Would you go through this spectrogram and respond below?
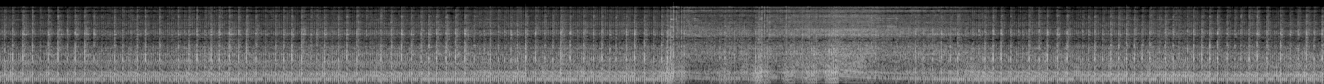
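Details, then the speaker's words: Stihl MS 180 chainsaw after carburetor repair, reassembled following a fix for an idle that would not hold and stalled. Crisp, even buzz that picks up cleanly under throttle without stumbling; idle now normal, running healthy. "Ну, я уже проверил, работает все хорошо, и после этого уже решил снять видео. Теперь уже можно отдавать клиенту."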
